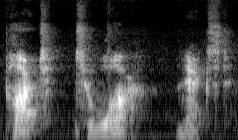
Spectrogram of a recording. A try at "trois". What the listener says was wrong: Trois, not twat. Sounds like twat.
